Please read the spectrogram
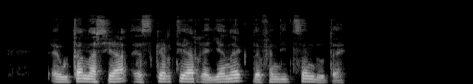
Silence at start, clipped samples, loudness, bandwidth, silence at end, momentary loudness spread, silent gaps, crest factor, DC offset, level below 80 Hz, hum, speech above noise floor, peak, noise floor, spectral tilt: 0.5 s; under 0.1%; -23 LUFS; 11 kHz; 1.3 s; 10 LU; none; 20 dB; under 0.1%; -64 dBFS; none; 56 dB; -4 dBFS; -78 dBFS; -6 dB/octave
